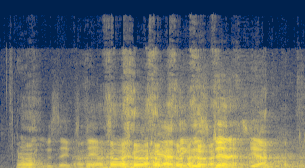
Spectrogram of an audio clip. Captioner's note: laughter drowns out dialogue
